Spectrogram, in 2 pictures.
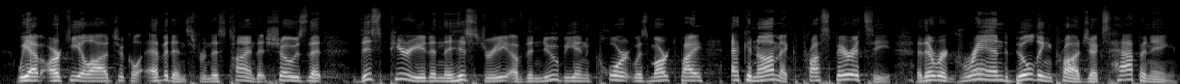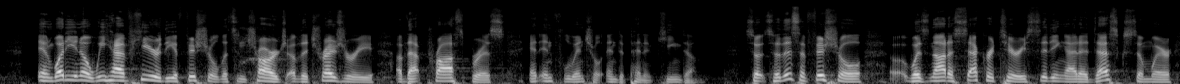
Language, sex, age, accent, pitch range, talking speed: English, male, 40-59, American, 130-185 Hz, 170 wpm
